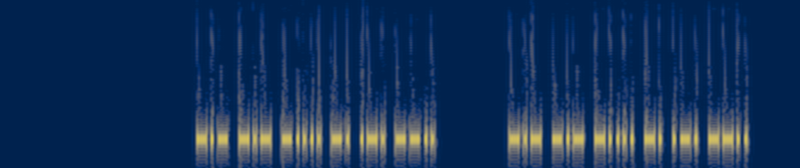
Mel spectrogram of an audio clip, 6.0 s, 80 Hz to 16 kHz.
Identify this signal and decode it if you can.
Morse code, heard as a keyed tone, about 47 wpm, 700 Hz. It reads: KK6NRZ KK6NRZ
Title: USA Call Signs - 6 Characters - Repeated 2x - 45wpm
